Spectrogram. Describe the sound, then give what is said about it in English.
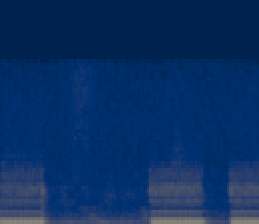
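A telephone ringback tone sounds while a call is placed to a city leisure and cultural services department; a steady mid-pitched tone comes in three even bursts separated by short gaps. “I've tried calling the Leisure and Cultural Services Department several times,”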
